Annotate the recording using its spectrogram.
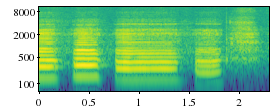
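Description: A man humming a slow wordless melody: a few separate notes, one held longer in the middle, the later notes lower in pitch.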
